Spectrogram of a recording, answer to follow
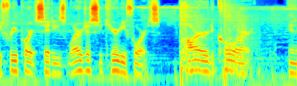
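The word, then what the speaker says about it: HardCorps: Rusty is the commander of the Freeport City's largest security force, Hardcore, and it's spelt like corpse, but you know, like because it's military, you actually pronounce it as core.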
